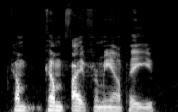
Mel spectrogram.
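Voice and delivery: ordinary talk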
